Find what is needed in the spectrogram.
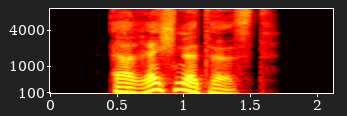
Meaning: inflection of errechnen: 1. second-person singular preterite 2. second-person singular subjunctive II
- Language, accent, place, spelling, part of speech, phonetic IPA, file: German, Germany, Berlin, errechnetest, verb, [ɛɐ̯ˈʁɛçnətəst], De-errechnetest.ogg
